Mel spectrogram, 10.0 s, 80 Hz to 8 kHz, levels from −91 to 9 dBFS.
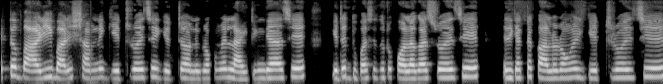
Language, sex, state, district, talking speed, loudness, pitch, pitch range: Bengali, female, West Bengal, Dakshin Dinajpur, 155 wpm, -15 LUFS, 245 Hz, 230-260 Hz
